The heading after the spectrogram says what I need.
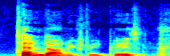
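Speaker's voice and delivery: very loud voice, projected for all to hear. Retelling giving a taxi address among senior officers, in a very loud voice. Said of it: "I said in a very loud voice".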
